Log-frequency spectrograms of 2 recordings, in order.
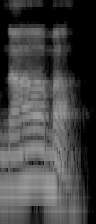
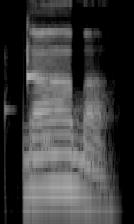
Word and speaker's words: nama: name and sense it's called nama n-a-m-a nama long a nama and you can also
